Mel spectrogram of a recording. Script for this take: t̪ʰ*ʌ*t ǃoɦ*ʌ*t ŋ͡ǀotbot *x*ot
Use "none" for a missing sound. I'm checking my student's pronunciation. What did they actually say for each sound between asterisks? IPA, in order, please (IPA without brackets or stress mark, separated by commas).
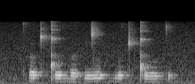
ʌ, ʌ, ǃ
